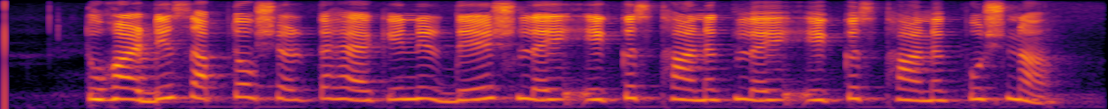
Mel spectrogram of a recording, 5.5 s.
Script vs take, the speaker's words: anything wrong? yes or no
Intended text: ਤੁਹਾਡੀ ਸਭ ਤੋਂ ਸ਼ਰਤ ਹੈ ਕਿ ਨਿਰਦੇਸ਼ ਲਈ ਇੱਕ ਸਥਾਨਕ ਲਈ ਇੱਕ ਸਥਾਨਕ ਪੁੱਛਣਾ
no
